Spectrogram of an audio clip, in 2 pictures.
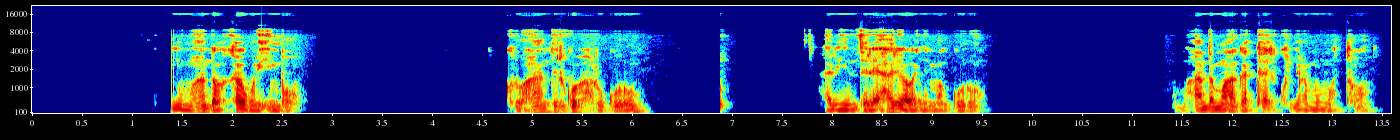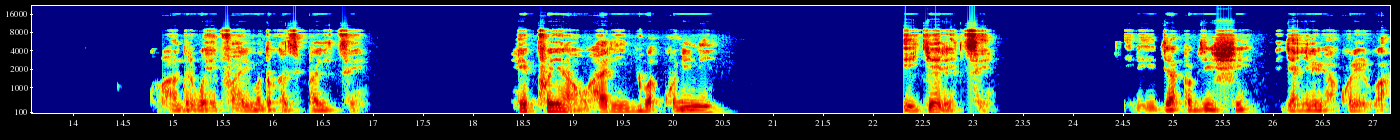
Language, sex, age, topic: Kinyarwanda, male, 36-49, government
